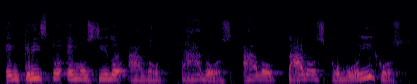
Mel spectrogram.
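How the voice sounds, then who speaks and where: A man's voice: medium pitch, gravelly, a little mellow, slightly rough. A male pastor preaching a sermon, emphatic, pressing the listener with rhetorical questions.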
